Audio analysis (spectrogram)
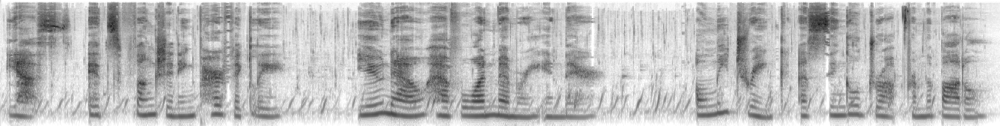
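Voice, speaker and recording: A woman voicing a charming, sly female potion master as a shopkeeper in an ASMR roleplay, speaking softly and flirtatiously and often dropping into whispers. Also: a little high, fairly even intonation, takes it slowly, a little hiss or hum. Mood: soft flirty. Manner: soft, flirty, drifts into whispers.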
